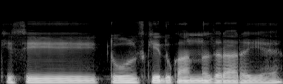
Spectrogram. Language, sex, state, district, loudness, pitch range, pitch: Hindi, male, Himachal Pradesh, Shimla, -15 LUFS, 85-90 Hz, 90 Hz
